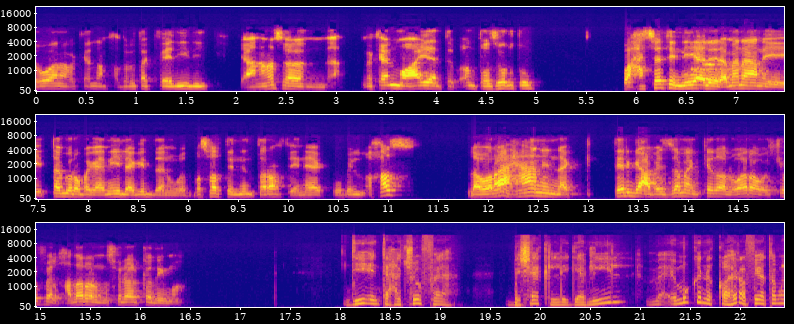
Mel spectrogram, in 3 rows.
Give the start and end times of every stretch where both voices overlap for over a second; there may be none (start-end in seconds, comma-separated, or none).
none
